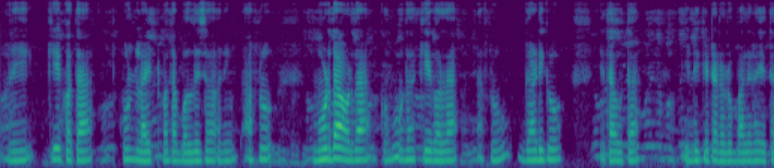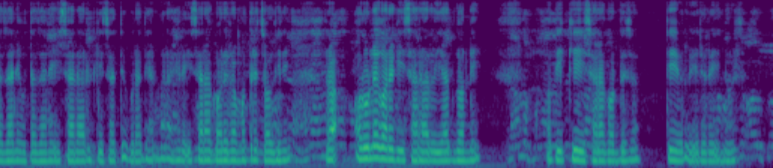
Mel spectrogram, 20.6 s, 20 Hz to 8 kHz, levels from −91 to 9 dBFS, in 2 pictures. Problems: continuous background conversations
